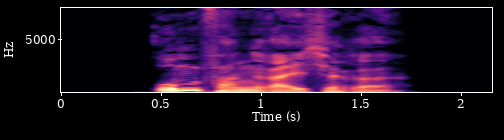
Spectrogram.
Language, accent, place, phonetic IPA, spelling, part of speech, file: German, Germany, Berlin, [ˈʊmfaŋˌʁaɪ̯çəʁə], umfangreichere, adjective, De-umfangreichere.ogg
- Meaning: inflection of umfangreich: 1. strong/mixed nominative/accusative feminine singular comparative degree 2. strong nominative/accusative plural comparative degree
